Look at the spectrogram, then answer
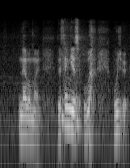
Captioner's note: laughter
